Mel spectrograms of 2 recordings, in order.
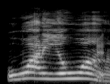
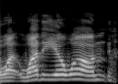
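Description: First: Much higher, exaggerated Brooklyn accent. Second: Put-on raised pitch, rough Brooklyn accent. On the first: Co-host copying the pretend secretary, high-pitched Brooklyn accent. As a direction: echo it as a hammed-up Brooklyn receptionist. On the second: Pretend secretary answering callers, put-on Brooklyn accent. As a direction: attempt a brusque Brooklyn receptionist accent. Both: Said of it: "like, a Brooklyn accent".

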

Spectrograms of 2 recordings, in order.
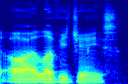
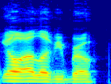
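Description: First: Soft, lower heartfelt I love you; tender. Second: Offhand bro-style I love you; casual bro. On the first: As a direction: say it gently and sincerely. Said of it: "another way to say". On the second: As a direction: toss it off casually to a buddy. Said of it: "it's different to say, like". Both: Shown as a demonstration.

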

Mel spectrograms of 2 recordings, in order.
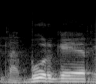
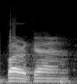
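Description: First: "la burger" with a clear tapped r, "buɾɡer"; American burger. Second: "burger" said as "barga", no final r, open a; Aussie burger. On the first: Contrasting the American "burger" with the Aussie one. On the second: Showing friends how Australians say "burger". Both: Shown as a demonstration. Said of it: "la versión de la".

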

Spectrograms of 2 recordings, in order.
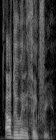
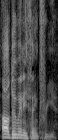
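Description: First: Much softer, hushed devoted promise; tender devotion. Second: Softer devoted promise. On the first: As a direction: breathe it to her as a tender vow. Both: Shown as a demonstration. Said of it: "with an attitude that says".

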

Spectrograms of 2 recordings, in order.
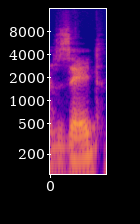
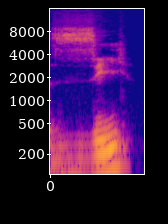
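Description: First: Z said as "zed"; name the letter Z the British way, zed. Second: Z said as "zee"; name the letter Z the American way, zee. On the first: Teacher spelling ziggurats for British English users, Z as zed. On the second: Teacher spelling ziggurats for American English users, Z as zee. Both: Shown as a demonstration. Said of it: "British English or American English".

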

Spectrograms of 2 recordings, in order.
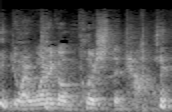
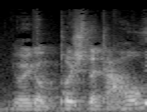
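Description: First: Higher, much louder mocking echo; incredulous echo. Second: Mild mock invitation, close to usual voice; retold dad's offer. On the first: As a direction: throw the question back in disbelief. Incredulous echo of dad's offer. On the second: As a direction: lightly imitate a dad proposing an outing.

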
